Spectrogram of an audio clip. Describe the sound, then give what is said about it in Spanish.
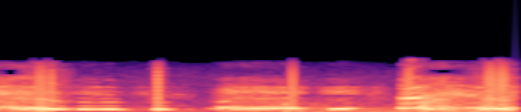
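A woman whimpers and sobs in broken, shaky bursts, her voice rising into strained wails between sharp catches of breath, fairly loud with no other talk. “Deje de lloriquear y se quieta.”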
